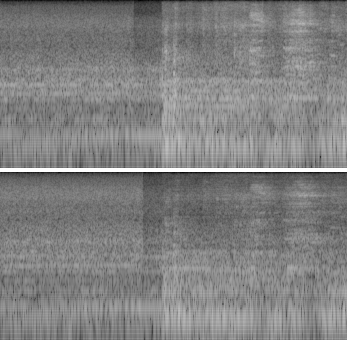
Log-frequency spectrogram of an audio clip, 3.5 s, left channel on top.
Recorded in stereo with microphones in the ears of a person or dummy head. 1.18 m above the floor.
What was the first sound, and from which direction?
A sliding door, 65° left (ahead or behind).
